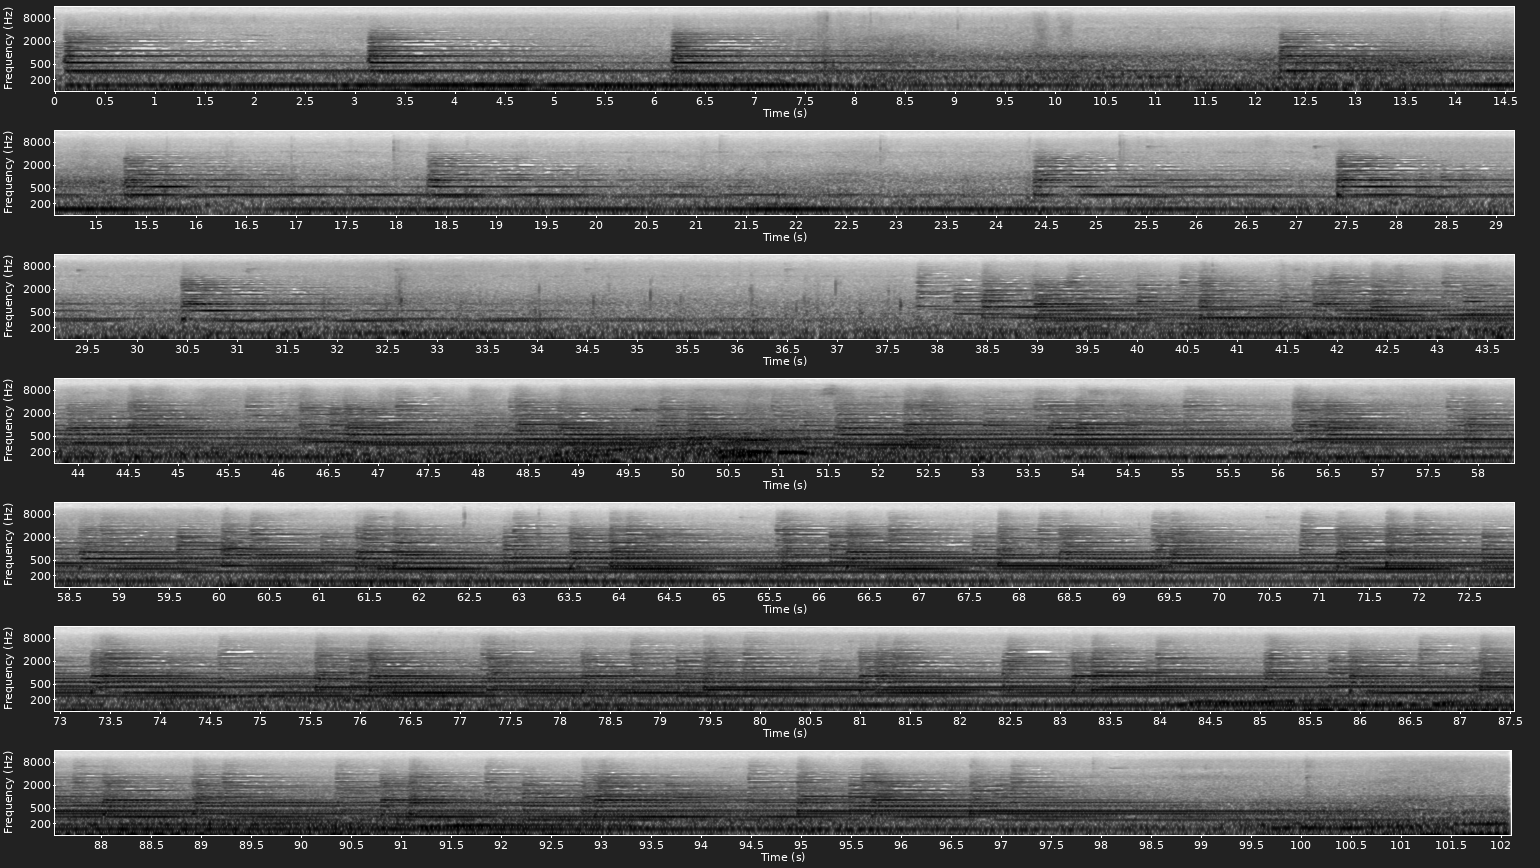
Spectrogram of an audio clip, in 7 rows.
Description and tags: Bells ring at St. Benedict's Abbey in Atchison Kansas for the noon hour. I'm sitting on the steps facing Division Street between 2nd and 3rd. The bells begin to ring and I get up and slowly walk east to get a bit closer to the sound. You hear my cane tap a couple times in the background. Some traffic is heard on Division which is busy on a Saturday. You can hear a few crickets in the background. A crow caws in the distance near the beginning, a distant call from another bird is heard a bit later. Recorded in Goldwave with an Asus laptop in my backpack with Microsoft Lifecam 3000 poking out of a small compartment and clothespinned to the bag to cut down on noise when I walk. It has a borrowed sock on it to block out the wind. The only production is a (reduce peaks) with Goldwave's native compressor and raised the overall volume. This is part of a 40 minute walk I made from home to the Abbey and back to get a good recording of the bells. I'll post more of the walk later.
